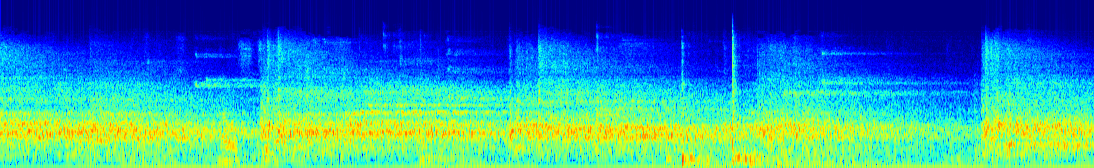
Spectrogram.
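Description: Racquetball doubles rally: the hollow rubber ball cracking off racquets and the court walls, hard hits about two, four and seven seconds in, each ringing on in the court's heavy echo.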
